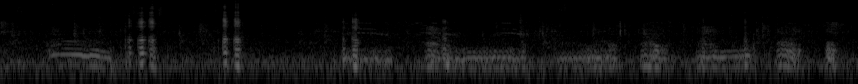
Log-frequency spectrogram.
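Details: Newborn Angora goat kid on its first morning of life, giving a series of short, wavering, mid-pitched bleats, one near the start and several clustered in the second half, with scattered sharp knocks and rustling close by.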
